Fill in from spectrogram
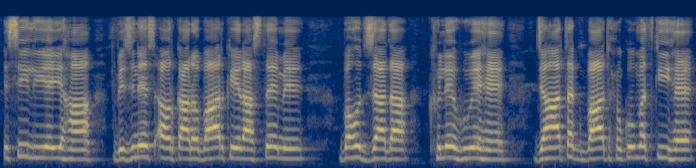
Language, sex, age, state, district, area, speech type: Urdu, male, 18-30, Bihar, Purnia, rural, spontaneous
